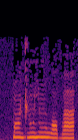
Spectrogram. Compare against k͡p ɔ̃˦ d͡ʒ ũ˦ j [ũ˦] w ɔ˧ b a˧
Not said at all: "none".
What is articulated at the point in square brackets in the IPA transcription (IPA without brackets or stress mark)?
ũ˦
